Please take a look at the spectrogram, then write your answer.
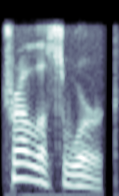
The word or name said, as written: trelliswork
